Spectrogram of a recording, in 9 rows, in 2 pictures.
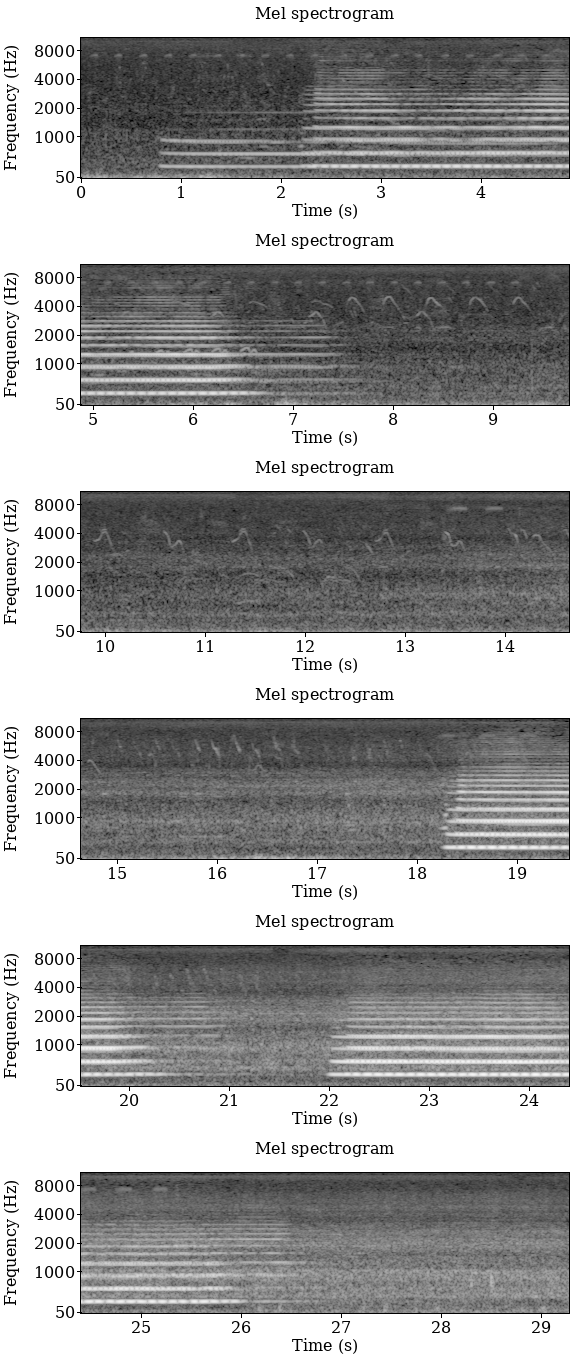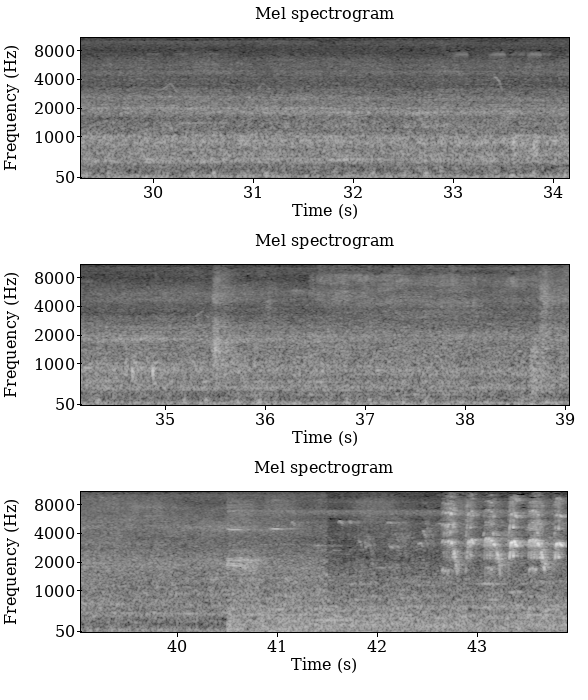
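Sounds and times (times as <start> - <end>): train running noise: 0.0 - 43.9
train horn blasts: 0.8 - 7.8, 18.2 - 21.4, 22.0 - 26.9.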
